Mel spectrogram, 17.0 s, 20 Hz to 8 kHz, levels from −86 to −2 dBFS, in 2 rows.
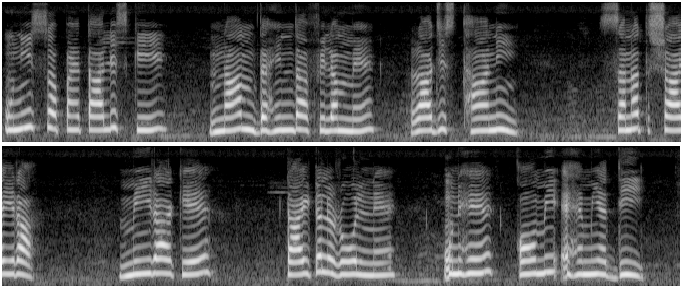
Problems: none marked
